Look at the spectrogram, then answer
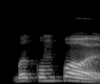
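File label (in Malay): "berkumpul", Malay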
